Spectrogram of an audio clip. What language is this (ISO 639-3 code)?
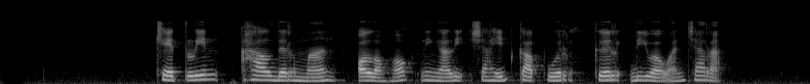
sun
